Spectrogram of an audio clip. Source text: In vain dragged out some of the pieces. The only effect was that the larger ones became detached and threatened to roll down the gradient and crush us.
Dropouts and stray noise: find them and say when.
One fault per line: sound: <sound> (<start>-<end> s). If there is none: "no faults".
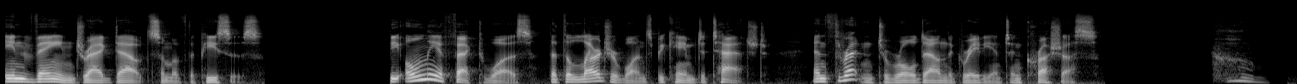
sound: sigh (12.1-12.7 s)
